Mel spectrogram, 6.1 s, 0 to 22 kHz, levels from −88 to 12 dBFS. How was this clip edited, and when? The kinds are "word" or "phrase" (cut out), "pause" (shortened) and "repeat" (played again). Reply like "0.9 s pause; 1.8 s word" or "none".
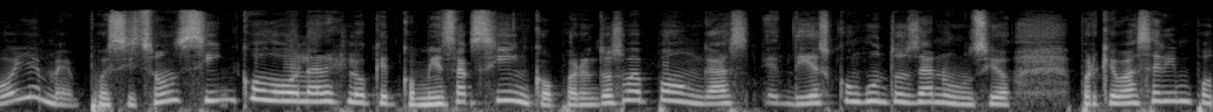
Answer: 2.0 s phrase; 2.4 s word; 3.1 s word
